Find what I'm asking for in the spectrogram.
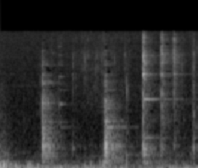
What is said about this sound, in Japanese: さあ、きれいに和えることができました。じゃあ、これをお皿に盛り付けて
